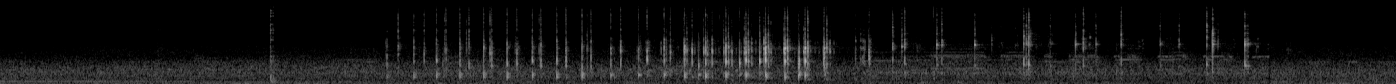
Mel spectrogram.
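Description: A metal spoon clinking and scraping against a drinking glass as it scoops thick cream out, in quick taps several a second. The taps start about four seconds in, are loudest in the middle, and thin out near the end.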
